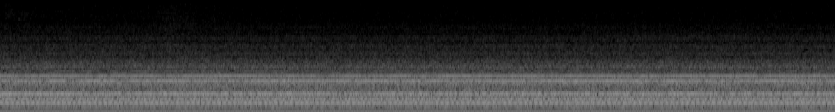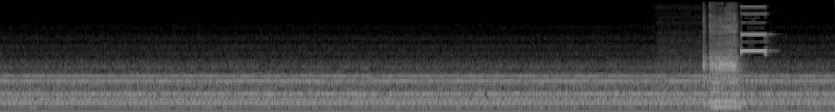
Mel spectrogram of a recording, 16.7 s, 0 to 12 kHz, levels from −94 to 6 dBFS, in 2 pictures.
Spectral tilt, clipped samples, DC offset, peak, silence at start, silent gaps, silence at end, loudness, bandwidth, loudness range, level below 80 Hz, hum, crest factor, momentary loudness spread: -5.5 dB/octave; under 0.1%; 0.2%; -18 dBFS; 0 s; none; 0 s; -39 LUFS; 11 kHz; 5 LU; -66 dBFS; none; 22 dB; 4 LU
